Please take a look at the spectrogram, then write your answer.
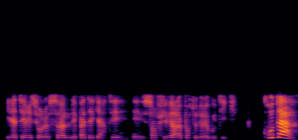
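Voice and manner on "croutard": high, very loud call; alarmed exclamation. A narrator's reading. Boy chasing his escaped rat, urgent shout. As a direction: yell after a runaway pet. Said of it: "s'exclama Ron en se lançant".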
